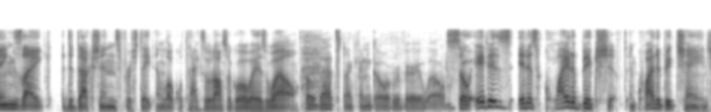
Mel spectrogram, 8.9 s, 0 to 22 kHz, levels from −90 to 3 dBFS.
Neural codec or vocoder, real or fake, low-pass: codec, 24 kHz, 3.1 kbps, DualCodec; fake; 7.2 kHz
